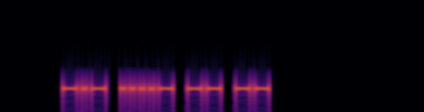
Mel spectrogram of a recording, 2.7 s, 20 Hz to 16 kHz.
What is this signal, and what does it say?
Morse code, heard as a keyed tone, about 38 wpm, 700 Hz. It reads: K4MM
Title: Easy Call Signs - 40wpm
